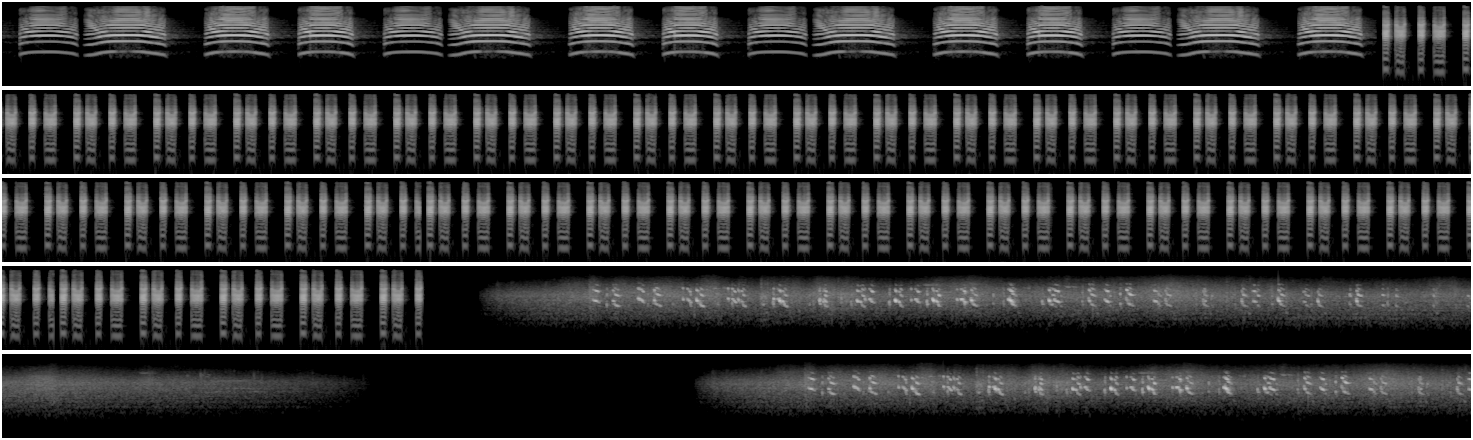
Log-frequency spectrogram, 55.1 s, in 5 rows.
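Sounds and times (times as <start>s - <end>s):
bird squawking rapidly: 0.0s - 36.2s, 37.4s - 44.2s, 50.0s - 55.0s
high-pitched chirping and twittering: 37.5s - 44.0s, 50.0s - 55.0s.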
